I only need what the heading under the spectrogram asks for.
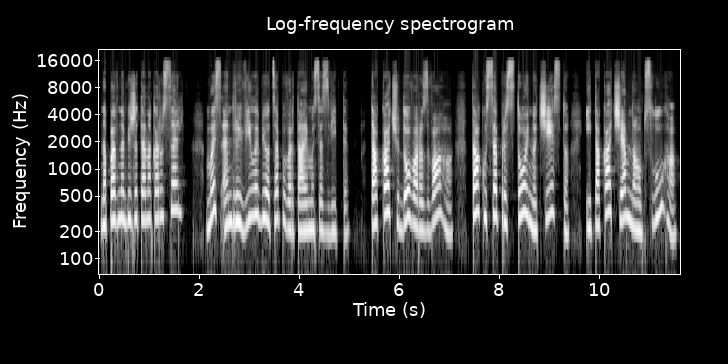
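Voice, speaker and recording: A woman voicing a fussy, chatty lady with a squeaky voice who rattles on without waiting for replies. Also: normal speed, no echo, studio quality, natural voice. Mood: gushing.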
